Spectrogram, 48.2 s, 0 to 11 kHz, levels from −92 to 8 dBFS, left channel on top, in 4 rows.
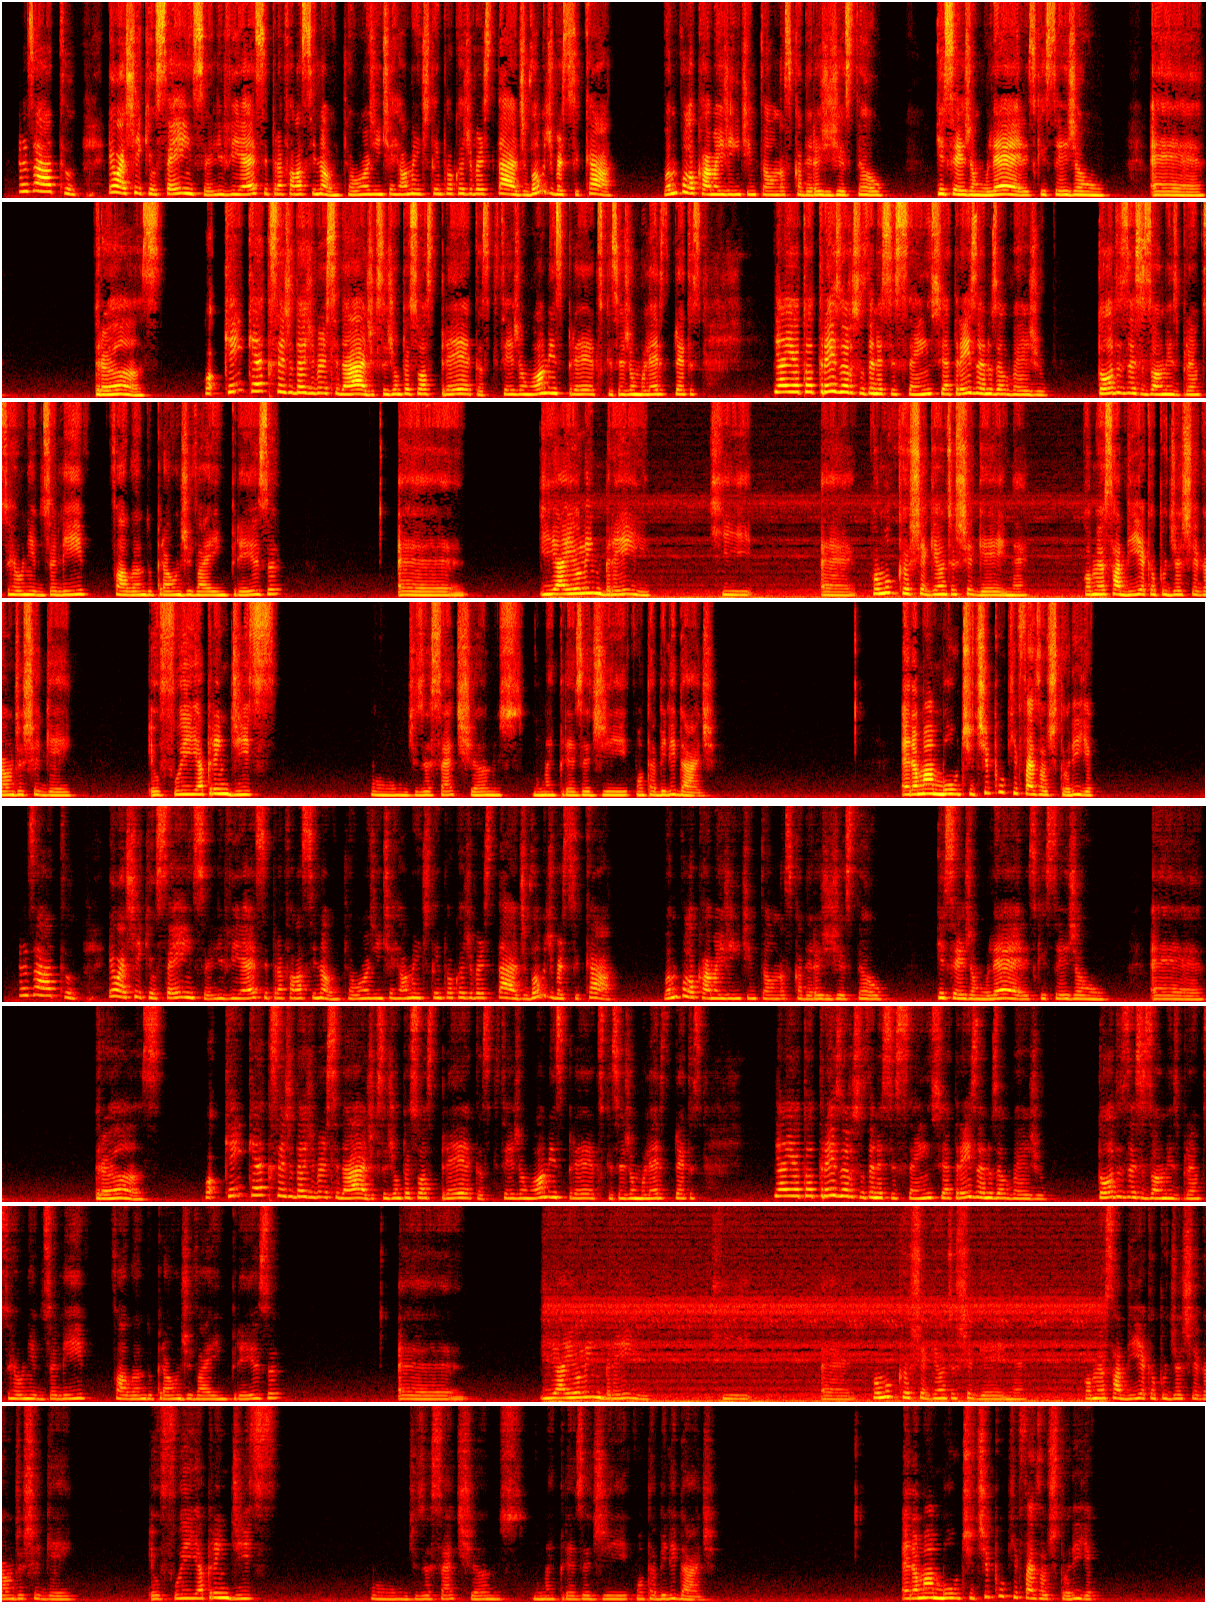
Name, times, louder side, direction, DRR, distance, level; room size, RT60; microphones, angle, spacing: voice 1, 0.2-6.1 6.6-8.8 9.3-11.1 11.5-12.0 13.0-13.5 14.1-19.0 19.8-22.5 23.0-24.9 25.2-26.9 28.0-28.7 29.5-30.6 31.2-31.6 32.3-34.4 34.9-36.9 37.6-38.8 39.8-43.2 45.1-47.1, left 7 dB, 85° left, 0.4 m, -24 dB
sound 1, 29.5-35.1, right 2 dB, 70° right, 0.9 m, -39 dB
7.5 x 2.6 x 4.8 m
head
